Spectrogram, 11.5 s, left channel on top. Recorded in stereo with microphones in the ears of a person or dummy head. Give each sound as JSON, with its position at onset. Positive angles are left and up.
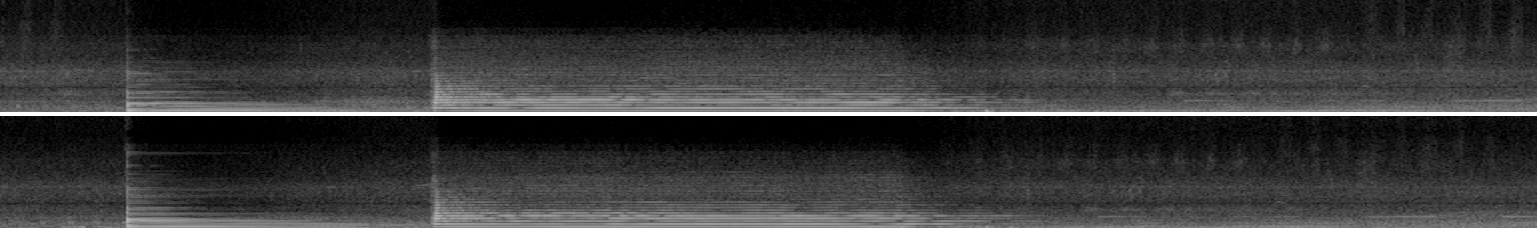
{"t": 0.9, "sound": "a guitar", "side_deg": -35, "distance_m": 0.5}
{"t": 3.2, "sound": "a trumpet", "side_deg": 0, "distance_m": 1.5}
